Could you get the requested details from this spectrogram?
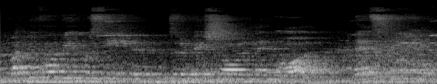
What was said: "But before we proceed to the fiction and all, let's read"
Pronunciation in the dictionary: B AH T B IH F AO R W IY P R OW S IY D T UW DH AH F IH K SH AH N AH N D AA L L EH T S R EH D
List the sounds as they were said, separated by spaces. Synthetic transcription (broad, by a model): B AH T B IH F AO R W IY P R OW S IY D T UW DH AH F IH SH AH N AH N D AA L L EH T S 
